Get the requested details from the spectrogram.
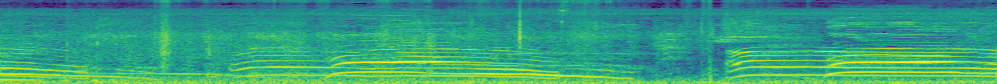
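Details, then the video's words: Cats in a fight, drawn-out wavering yowls with strong harmonics, each swelling then sliding downward over several seconds, one caller overlapping another, a short gap near the middle before a fresh rising howl. "Cat Sound Fighting | Cat fight"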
